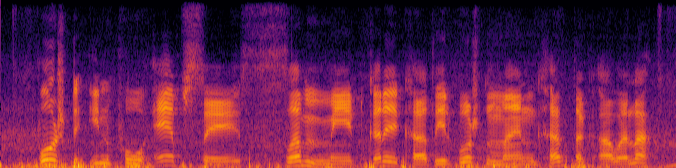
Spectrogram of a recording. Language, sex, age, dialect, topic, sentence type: Bhojpuri, male, 25-30, Western, banking, statement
